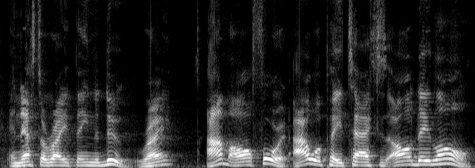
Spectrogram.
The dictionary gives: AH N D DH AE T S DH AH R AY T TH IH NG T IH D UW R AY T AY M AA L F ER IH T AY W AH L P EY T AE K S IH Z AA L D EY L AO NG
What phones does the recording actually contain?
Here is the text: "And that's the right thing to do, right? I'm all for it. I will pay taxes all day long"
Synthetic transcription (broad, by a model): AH N DH AE T S DH AH R AY T TH IH NG T IH D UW R AY T AY M AA L F ER IH T AY W AH L P EY T AE K S IH Z AA L D EY L AO NG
